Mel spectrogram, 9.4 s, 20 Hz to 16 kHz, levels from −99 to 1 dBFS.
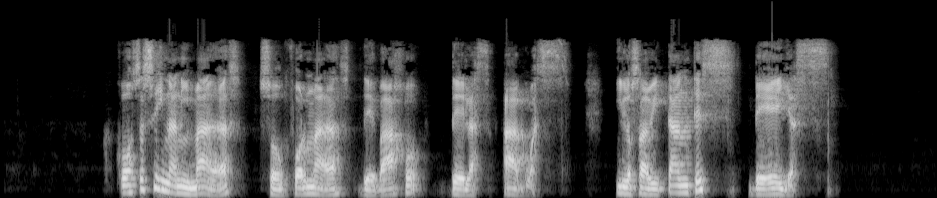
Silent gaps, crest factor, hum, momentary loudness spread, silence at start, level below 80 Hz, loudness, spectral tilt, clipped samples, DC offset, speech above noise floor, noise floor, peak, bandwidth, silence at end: none; 18 dB; none; 12 LU; 1.2 s; -50 dBFS; -16 LUFS; -4 dB/octave; under 0.1%; under 0.1%; 73 dB; -90 dBFS; 0 dBFS; 7.8 kHz; 1.1 s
